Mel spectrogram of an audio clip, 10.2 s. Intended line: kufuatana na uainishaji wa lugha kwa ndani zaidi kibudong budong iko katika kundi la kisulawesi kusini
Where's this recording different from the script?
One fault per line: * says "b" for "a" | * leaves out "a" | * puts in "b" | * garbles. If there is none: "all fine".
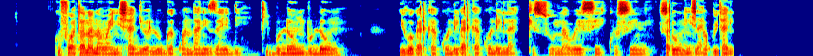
* puts in "katika kundi"
* garbles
